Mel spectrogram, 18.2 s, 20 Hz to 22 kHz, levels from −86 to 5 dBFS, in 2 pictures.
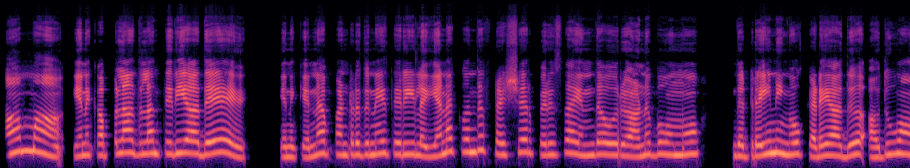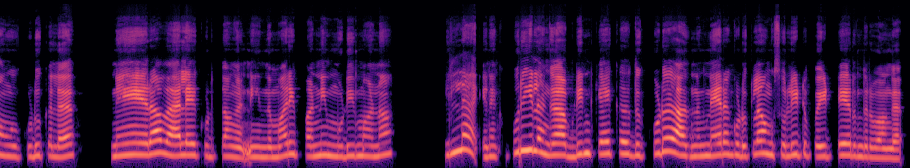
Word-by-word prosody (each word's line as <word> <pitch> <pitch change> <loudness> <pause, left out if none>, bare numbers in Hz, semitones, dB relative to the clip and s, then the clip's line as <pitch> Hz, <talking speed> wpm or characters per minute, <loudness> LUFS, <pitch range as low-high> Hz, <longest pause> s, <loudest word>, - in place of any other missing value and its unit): ஆமா. 320 -2 +1 0.3
எனக்கு 245 0 -2
அப்பலாம் 280 +5 +2
அதெல்லாம் 275 +1 -1
தெரியாதே, 275 0 +4 0.7
எனக்கு 210 0 -4
என்ன 255 +5 -1
பண்ணுறதுன்னே 255 +1 -1
தெரியல. 260 -2 +1 0.2
எனக்கு 310 +4 -1
வந்து 325 +3 +1
ஃப்ரெஷர். 275 +2 -2
பெருசா 255 +3 -4
எந்த 245 +2 -3
ஒரு 245 -1 -1
அனுபவமும் 255 +2 -2 0.3
இந்த 230 -1 0
ட்ரெய்னிங்கோ 260 +3 +2
கெடையாது. 235 +2 +2 0.2
அதுவும் 260 +6 -1
அவங்க 230 -2 -3
குடுக்கல, 225 -1 -4 0.6
நேரா 255 +3 +5
வேலைய 245 +1 +5
குடுத்தாங்க. 225 -1 -5
நீ - - -1
இந்த 205 0 -2
மாரி 250 +4 0
பண்ணி 230 +2 -1
முடிமான்னா, 230 +2 -3 0.6
இல்ல 330 +5 +3 0.2
எனக்கு 220 0 -7
புரியலங்க 315 -5 +3
அப்டின்னு 260 +5 -1
கேட்கிறதுக்கு 265 -4 -2
கூட, 310 - 0 0.2
அது 230 0 -2
நேரம் 250 0 +2
கொடுக்கல 245 +4 0
அவங்க 255 -4 -2
சொல்லிட்டு 250 0 -2
போயிட்டே 225 +2 +1
இருந்துருவாங்க. 200 -4 -2
250 Hz, 140 wpm, -20 LUFS, 230-270 Hz, 0.7 s, நேரா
